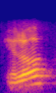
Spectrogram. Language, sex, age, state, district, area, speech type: Assamese, male, 60+, Assam, Sivasagar, rural, conversation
